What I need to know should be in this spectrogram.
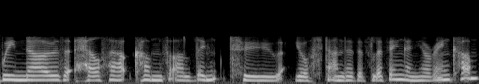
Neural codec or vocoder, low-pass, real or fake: none; 3.6 kHz; real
